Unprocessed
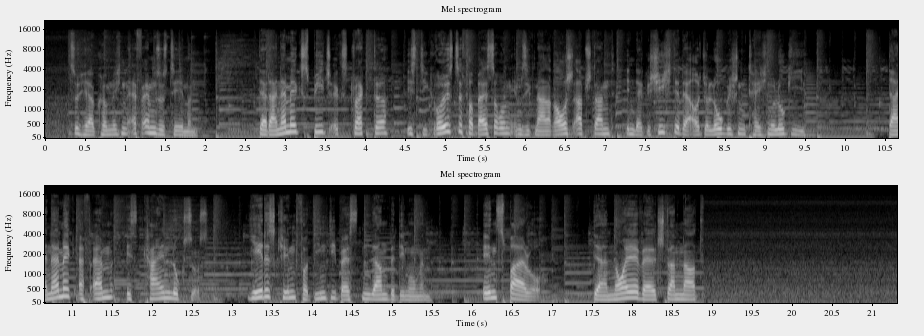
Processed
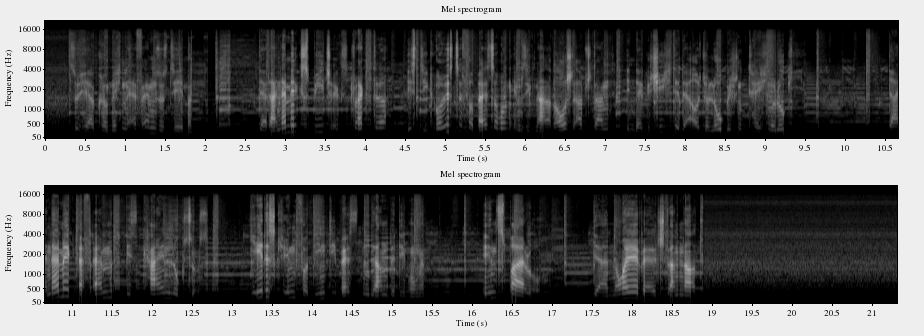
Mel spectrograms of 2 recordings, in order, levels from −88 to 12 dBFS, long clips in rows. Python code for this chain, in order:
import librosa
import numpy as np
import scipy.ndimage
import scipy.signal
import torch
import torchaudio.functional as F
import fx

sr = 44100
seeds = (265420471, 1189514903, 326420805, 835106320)

y = scipy.signal.sosfilt(scipy.signal.butter(4, 1400.0, 'highpass', fs=sr, output='sos'), x)
y = fx.level_steps(y, sr, step_db=16)
y = F.gain(torch.from_numpy(y), 8.0).numpy()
